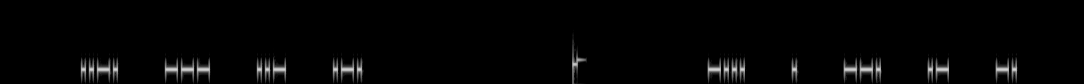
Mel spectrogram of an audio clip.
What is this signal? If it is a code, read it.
Morse code, heard as a keyed tone, about 29 wpm, spaced as for 14 wpm, 690 Hz. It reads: FOUR BEGAN
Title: 4x Character Spacing - Top 500 Words - 30wpm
